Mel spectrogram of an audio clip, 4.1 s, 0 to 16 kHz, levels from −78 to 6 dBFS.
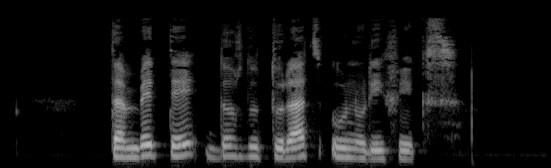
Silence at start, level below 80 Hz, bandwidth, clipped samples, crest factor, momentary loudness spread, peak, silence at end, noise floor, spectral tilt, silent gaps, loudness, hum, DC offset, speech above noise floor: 0.85 s; -80 dBFS; 11.5 kHz; under 0.1%; 22 dB; 9 LU; -6 dBFS; 0.7 s; -75 dBFS; -4 dB/octave; none; -28 LUFS; none; under 0.1%; 47 dB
